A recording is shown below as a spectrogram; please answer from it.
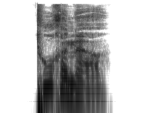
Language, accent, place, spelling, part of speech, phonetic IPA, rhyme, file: German, Germany, Berlin, tuchener, adjective, [ˈtuːxənɐ], -uːxənɐ, De-tuchener.ogg
- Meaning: inflection of tuchen: 1. strong/mixed nominative masculine singular 2. strong genitive/dative feminine singular 3. strong genitive plural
